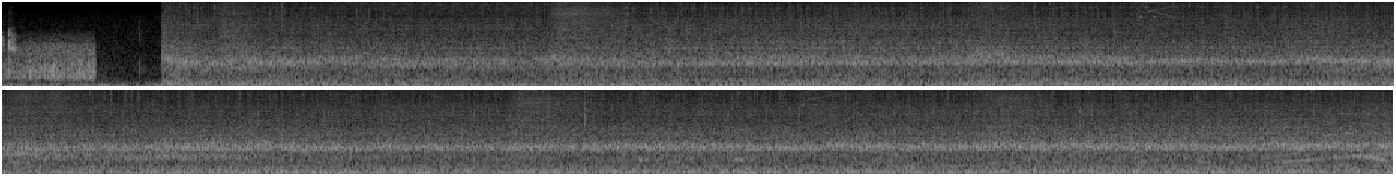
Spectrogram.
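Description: Bicycle tyres hum steadily on a paved road.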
